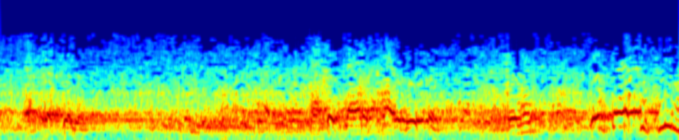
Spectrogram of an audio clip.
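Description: A man speaks with animation through a loudspeaker, heard on an old, muffled recording.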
